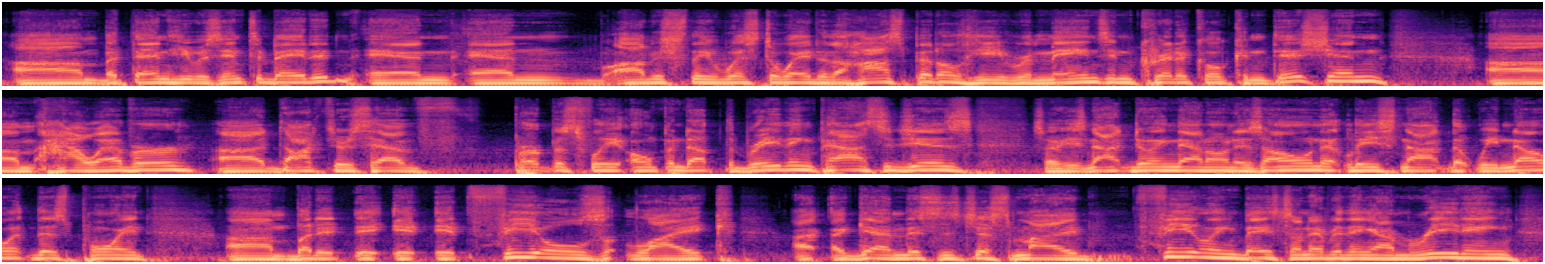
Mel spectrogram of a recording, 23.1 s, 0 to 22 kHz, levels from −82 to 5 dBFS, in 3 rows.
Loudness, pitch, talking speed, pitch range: -11 LUFS, 120 Hz, 170 wpm, 105-130 Hz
